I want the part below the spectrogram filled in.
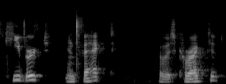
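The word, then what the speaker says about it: Keibert: here's a keyboard ruiz i thought it was kybert but it is keybert in fact it was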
